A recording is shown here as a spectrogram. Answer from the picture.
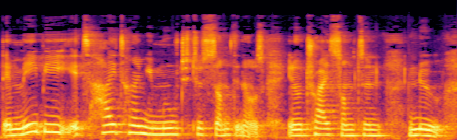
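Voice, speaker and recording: In a room with audible echo, a woman with a very deep, low pitch speaks at a fairly slow pace using lively intonation. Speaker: podcast host. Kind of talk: solo motivational talk. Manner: casual, filler-heavy.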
